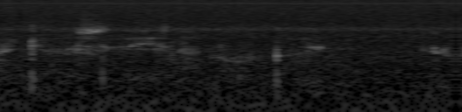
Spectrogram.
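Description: A man whispering, breathy and without voiced tone, with two small clicks, one just after the start and one about a second and a half in.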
